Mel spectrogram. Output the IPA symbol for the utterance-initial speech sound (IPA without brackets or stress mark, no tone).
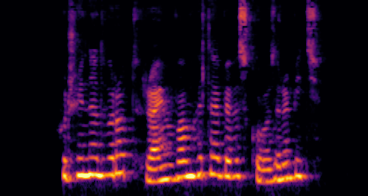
x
